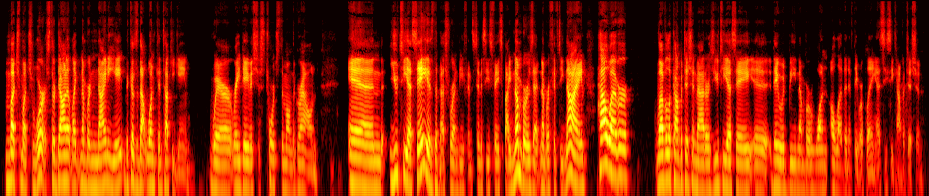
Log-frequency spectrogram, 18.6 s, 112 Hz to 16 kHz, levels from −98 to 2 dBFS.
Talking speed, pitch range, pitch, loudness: 180 wpm, 125-155 Hz, 135 Hz, -24 LUFS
